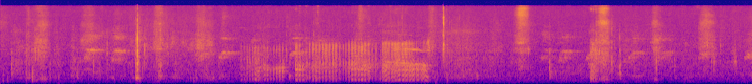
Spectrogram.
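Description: A small Maltese dog gives quick, high yips and short barks, with rougher growly stretches mixed in.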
